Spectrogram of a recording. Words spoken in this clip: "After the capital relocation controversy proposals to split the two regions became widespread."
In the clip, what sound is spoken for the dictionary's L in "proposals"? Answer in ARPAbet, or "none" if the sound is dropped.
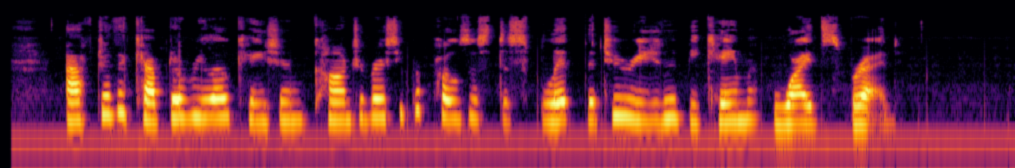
none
